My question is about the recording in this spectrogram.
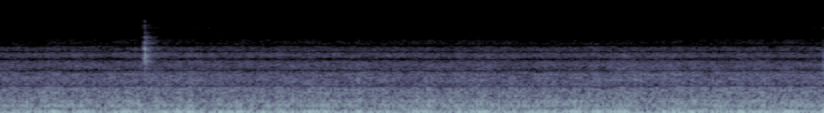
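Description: Room tone: a steady low hum under a faint hiss, with one faint short high tick about two-thirds of a second in.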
